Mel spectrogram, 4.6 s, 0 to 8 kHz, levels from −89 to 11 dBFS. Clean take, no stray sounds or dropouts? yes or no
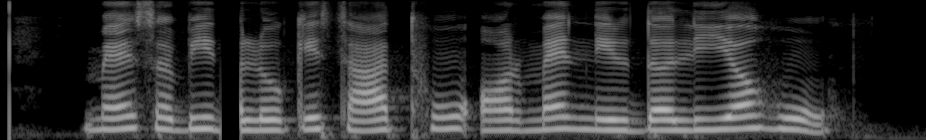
no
